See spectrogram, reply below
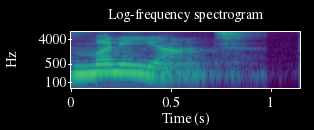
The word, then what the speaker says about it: Munigant: Because as well, so Bert says, like, oh, are you Dr. Munigant? And he's like, no, it's Munigant is how you pronounce it. So vaguely Frenchy, which makes sense for Canada, I suppose.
